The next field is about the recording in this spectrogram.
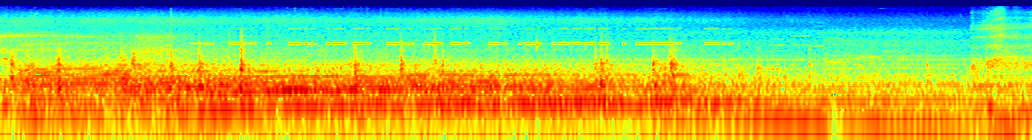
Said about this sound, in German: Ich starte den Motor. Ich übernehme die Lenkung. Aha. Und fertig zum Tauchen.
